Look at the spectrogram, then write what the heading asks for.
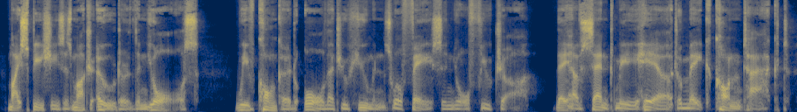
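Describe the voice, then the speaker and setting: A man voicing a solemn alien jellyfish being, speaking in a slow, deep, gravelly, formal way. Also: very animated, no room sound, studio quality, full character voice. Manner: stately, formal pronouncements.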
